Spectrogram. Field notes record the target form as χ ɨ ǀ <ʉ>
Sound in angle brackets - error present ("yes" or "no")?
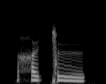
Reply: no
